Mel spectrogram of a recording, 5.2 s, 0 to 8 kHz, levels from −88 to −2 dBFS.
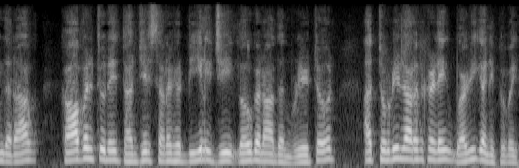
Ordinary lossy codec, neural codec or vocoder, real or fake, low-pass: MP3, 48 kbps; codec, 16 kHz in and 24 kHz out, 0.6 kbps, FocalCodec, streaming, 4096 codes; fake; 7.2 kHz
